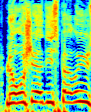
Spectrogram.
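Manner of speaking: high-pitched cry of surprise; astonished cry. Acted. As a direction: cry out at the missing rock. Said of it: "s'écrie le loup". (crier de surprise, voix aiguë)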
